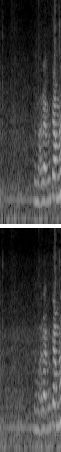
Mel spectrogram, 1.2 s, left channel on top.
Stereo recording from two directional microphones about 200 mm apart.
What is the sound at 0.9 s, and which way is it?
Speech, 20° right (ahead or behind).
